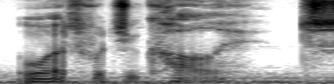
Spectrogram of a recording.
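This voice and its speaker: In an ASMR roleplay, a man plays an ancient, arrogant male vampire who theatrically taunts the listener, drawing out his words and partly whispering them. Heavy background noise is present.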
